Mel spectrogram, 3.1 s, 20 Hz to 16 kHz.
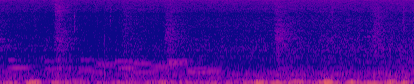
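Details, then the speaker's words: Samsung Galaxy S25 Ultra in-call (earpiece) speaker test in Phone Diagnostics: a short, quiet melodic test tune plays cleanly with no crackle, buzz or distortion; speaker working normally. "First, the phone will test the in-call speaker. Tap Play and you will hear a test sound."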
